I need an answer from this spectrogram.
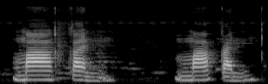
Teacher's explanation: M, ciri-ciri hidup, nasal, bilabial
